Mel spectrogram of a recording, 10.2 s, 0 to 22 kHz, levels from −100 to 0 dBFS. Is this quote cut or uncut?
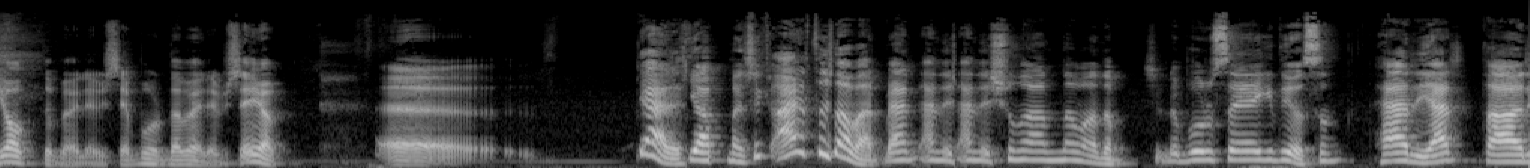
cut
